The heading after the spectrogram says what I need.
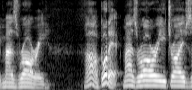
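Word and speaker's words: Mazraoui: over that run so you pronounce Ma RI like Ferrari mazari oh got it mazari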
